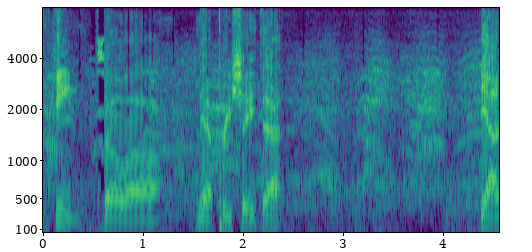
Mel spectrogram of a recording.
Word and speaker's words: Keen: His name is pronounced Keen. Keen.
